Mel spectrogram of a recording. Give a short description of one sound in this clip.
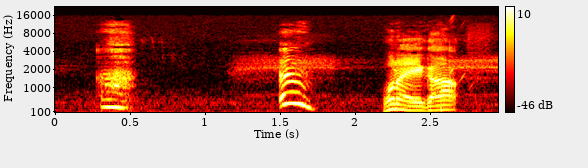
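A boy answers hesitantly.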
